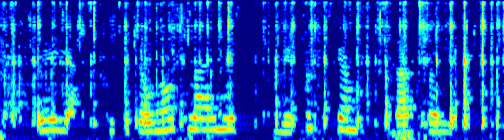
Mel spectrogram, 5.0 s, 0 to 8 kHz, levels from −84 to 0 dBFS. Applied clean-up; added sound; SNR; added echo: classical method spectral subtraction.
